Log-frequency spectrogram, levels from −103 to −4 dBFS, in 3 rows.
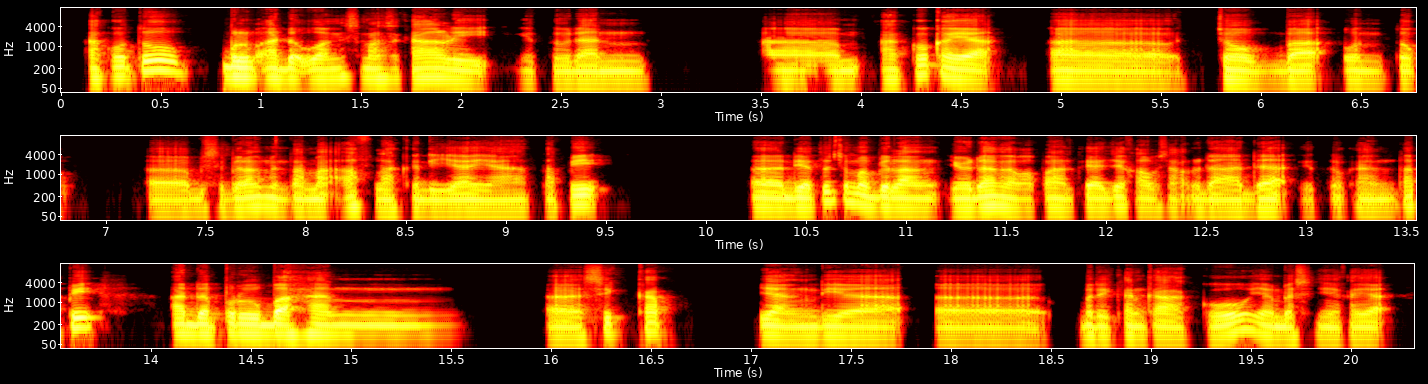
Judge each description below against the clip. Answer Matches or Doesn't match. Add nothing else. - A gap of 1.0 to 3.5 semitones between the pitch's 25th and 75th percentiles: Matches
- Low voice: Matches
